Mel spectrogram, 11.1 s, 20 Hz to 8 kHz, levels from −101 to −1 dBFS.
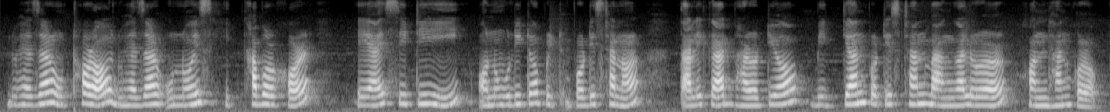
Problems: none marked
